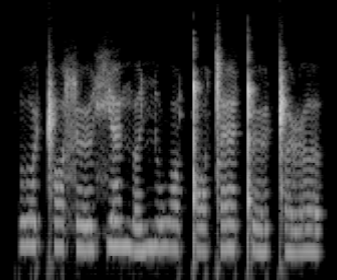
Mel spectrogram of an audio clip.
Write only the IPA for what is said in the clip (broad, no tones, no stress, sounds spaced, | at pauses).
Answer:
lˠ y ǁ ɔ ɬ ø ç ɛ ŋ ə ɲ u w ɔ ǃ ɔ ǀ ɛ ǃ ø ǁ ə ɭ ə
